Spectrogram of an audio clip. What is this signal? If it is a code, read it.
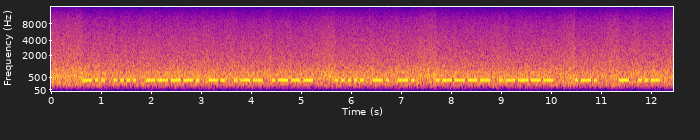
Morse code, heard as a keyed tone, machine-sent, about 19 wpm, 370 Hz, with heavy radio static and a narrow filter. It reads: DH9NWJ 5NN 11 R TU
